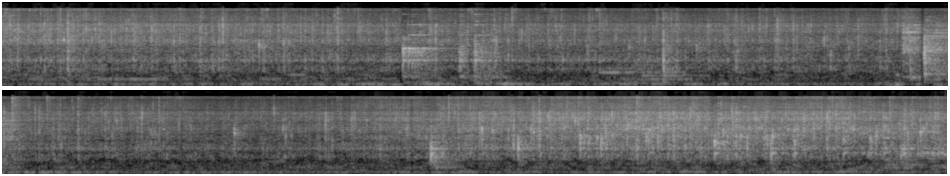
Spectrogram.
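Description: Crushed ginger and garlic frying in hot oil in a pan, a steady loud sizzle with occasional stirring scrapes and pops, close up and without talk.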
